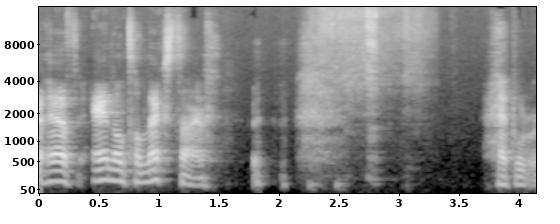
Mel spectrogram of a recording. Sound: chuckles

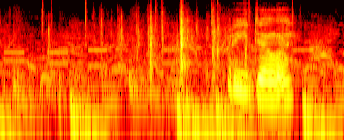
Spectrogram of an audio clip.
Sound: phone dialing

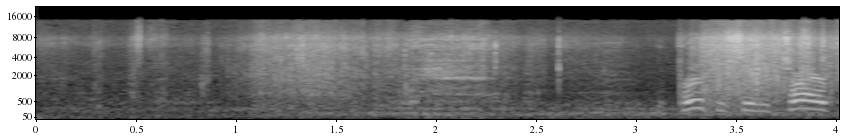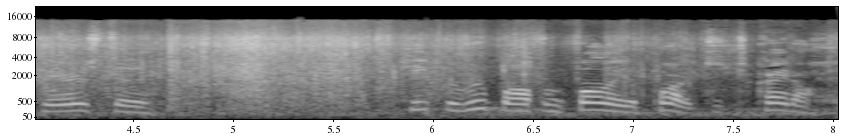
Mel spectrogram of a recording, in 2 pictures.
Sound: tarp rustling

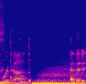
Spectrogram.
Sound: gong

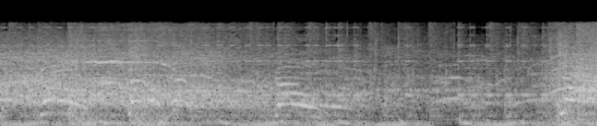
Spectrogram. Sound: audience screaming

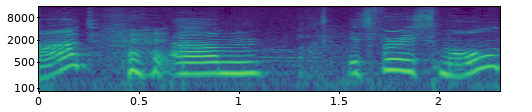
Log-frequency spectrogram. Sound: laughs

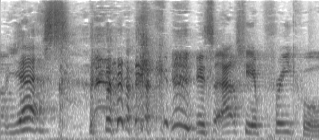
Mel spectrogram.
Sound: both laugh

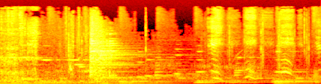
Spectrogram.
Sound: helmet clanging; grunting

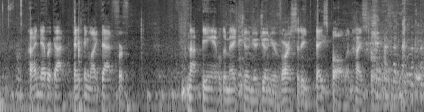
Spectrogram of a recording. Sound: laughter

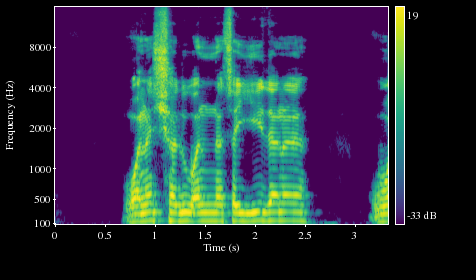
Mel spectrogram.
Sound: arabic

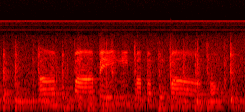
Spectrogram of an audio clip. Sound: humming

